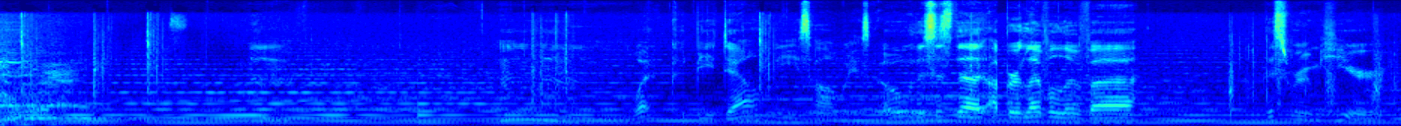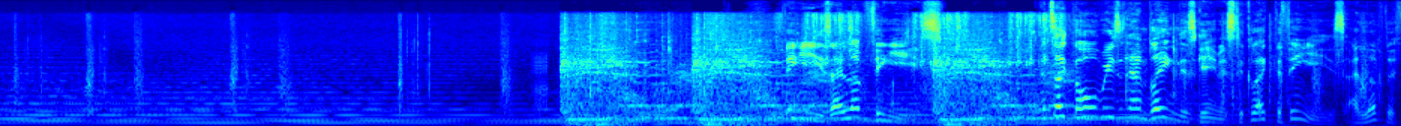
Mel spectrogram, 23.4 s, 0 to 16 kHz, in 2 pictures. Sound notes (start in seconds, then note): 14.5 pots breaking; 19.6 pot breaking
